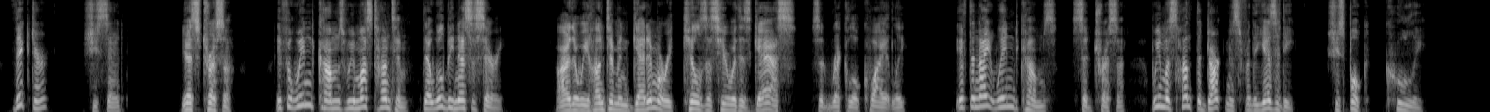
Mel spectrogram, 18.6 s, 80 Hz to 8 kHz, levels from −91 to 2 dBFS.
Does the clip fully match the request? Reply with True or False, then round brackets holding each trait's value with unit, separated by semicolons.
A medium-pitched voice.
True (170 Hz)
